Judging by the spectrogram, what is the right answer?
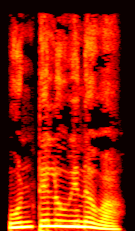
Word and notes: ಒಂಟೆಲುವಿನವ: kannada

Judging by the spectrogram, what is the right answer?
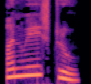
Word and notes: ಅನ್ವೇಷ್ಟೃ: anvēṣṭř

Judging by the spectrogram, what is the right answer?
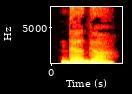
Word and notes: ದಗ: daga

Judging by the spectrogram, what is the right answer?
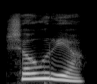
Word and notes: ಶ್ರಾಯ: kannada

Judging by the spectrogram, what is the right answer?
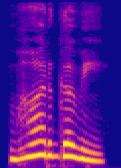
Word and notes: ಭಾರ್ಗವ: bhārgava

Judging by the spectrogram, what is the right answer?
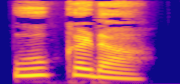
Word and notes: ಊಗಾಡು: ūgāḍu

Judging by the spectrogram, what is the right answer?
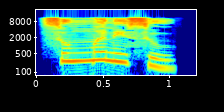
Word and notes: ಸುಮನಸ್ಸು: kannada

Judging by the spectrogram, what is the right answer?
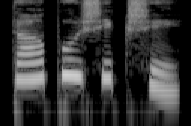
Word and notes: ಟಾಪುಶಿಕ್ಷೆ: Kannada

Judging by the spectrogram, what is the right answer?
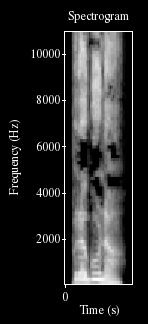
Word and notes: ಪ್ರಗುಣ: praguṇa

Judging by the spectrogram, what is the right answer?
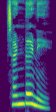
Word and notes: ಚಂಡಣೆ: caṇḍaṇe

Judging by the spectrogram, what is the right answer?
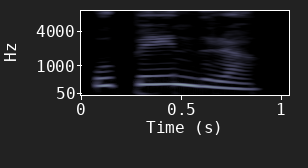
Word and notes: ಉಪೇಂದ್ರ: upēndra

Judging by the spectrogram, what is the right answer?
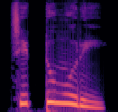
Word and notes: ಚಡಿಮರಿ: Kannada

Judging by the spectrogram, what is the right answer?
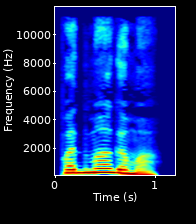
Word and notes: ಪದ್ಮಾಗಮ: Kannada

